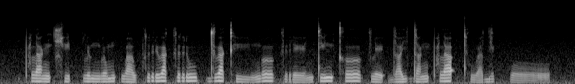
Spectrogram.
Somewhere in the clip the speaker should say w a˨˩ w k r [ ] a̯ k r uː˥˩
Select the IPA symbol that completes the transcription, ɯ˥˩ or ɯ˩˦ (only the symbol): ɯ˥˩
